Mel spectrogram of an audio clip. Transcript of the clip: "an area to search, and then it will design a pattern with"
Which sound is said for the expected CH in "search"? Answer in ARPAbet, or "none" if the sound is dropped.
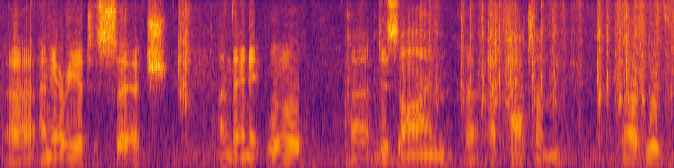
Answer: CH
